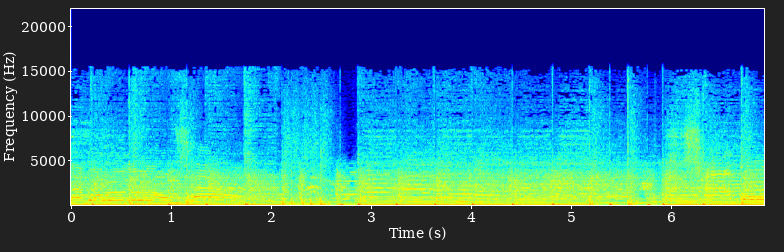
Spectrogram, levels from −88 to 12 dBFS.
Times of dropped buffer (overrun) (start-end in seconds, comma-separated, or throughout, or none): 1.83, 3.51, 5.84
